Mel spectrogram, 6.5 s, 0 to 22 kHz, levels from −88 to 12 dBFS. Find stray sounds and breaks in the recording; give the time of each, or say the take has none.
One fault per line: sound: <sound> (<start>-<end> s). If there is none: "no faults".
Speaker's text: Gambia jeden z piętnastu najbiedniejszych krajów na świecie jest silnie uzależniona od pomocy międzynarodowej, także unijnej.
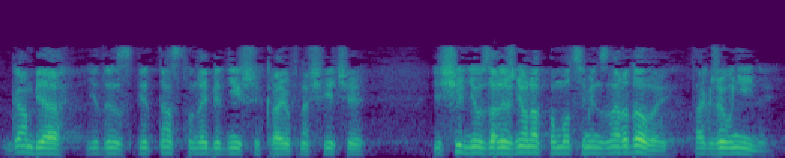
no faults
